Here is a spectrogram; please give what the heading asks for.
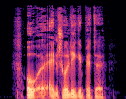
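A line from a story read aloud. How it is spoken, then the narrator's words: Plain. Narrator (German): sagte Flora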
